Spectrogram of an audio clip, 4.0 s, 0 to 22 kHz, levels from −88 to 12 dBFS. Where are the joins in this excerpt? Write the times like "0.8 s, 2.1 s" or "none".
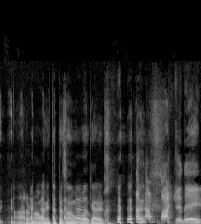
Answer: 1.8 s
